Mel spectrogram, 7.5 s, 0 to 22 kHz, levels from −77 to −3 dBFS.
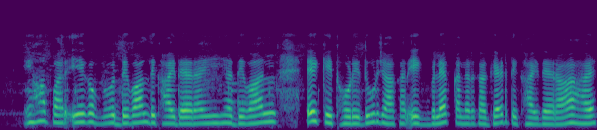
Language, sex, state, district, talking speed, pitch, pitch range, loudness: Hindi, female, Uttar Pradesh, Deoria, 175 wpm, 220 Hz, 210-235 Hz, -27 LUFS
